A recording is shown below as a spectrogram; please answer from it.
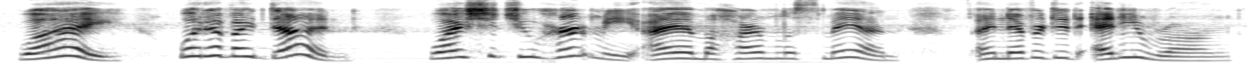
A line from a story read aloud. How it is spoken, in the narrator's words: cried out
